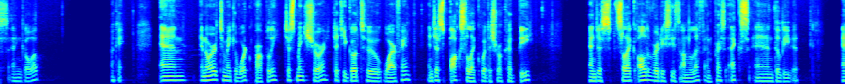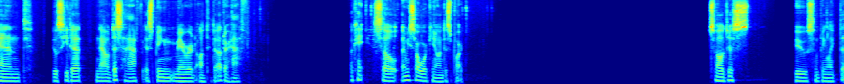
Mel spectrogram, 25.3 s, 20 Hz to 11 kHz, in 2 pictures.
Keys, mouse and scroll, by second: 2.6 KP_1, 3.8 shift+middle click, 4.6 z, 5.3 a, 5.5 a, 6.0 b, 12.1 z, 12.4 middle click, 13.0 middle click, 13.5 middle click, 15.9 Tab, 16.2 a, 16.3 a, 16.5 middle click, 17.3 shift+middle click, 18.4 shift+middle click, 18.7 Tab, 18.9 middle click, 18.9 3, 19.3 3, 19.5 click, 20.7 KP_3, 21.5 KP_1, 22.1 z, 22.9 e.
